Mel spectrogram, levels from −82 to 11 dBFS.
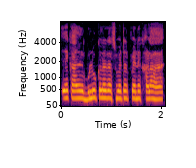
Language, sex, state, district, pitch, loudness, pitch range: Hindi, male, Jharkhand, Ranchi, 215 Hz, -11 LUFS, 205-225 Hz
